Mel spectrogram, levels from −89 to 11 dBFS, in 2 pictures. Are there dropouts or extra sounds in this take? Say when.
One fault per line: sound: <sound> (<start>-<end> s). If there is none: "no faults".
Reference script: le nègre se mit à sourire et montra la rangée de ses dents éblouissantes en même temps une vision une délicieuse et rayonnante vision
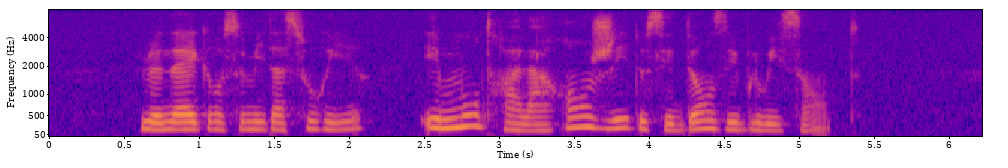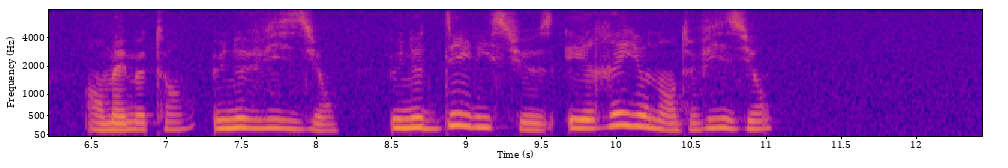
no faults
